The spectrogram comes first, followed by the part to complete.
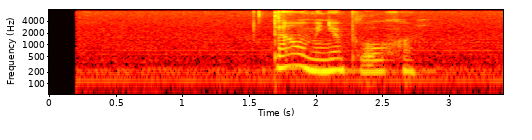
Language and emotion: Russian, sad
